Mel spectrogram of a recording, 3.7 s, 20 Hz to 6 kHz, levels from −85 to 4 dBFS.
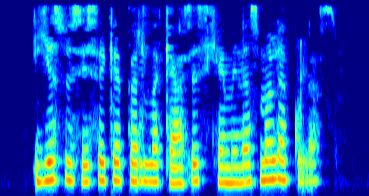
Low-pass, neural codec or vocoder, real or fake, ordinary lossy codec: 5.4 kHz; vocoder, 22.05 kHz, 80 mel bands, Vocos; fake; MP3, 24 kbps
